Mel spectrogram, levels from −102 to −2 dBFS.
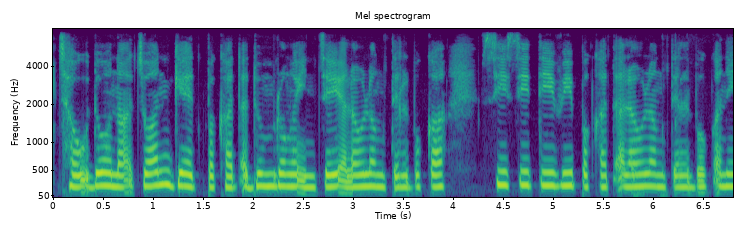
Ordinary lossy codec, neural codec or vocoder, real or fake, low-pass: none; none; real; 7.2 kHz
